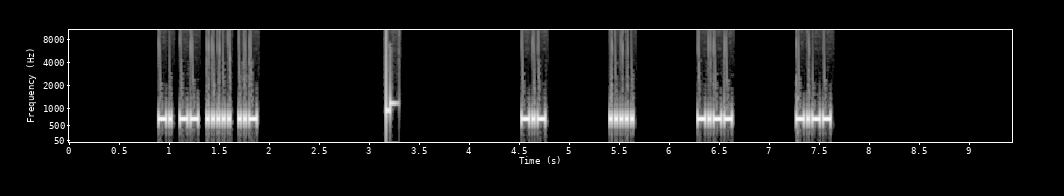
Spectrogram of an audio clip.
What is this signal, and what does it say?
Morse code, heard as a keyed tone, about 44 wpm, spaced as for 19 wpm, 700 Hz. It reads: NM5U K5YY
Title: USA Call Signs - 4 Characters - 8x Character Spacing - 45wpm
